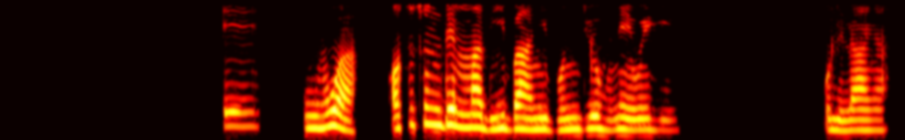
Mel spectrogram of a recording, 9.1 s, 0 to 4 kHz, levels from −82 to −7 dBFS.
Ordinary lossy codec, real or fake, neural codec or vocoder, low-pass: none; real; none; 3.6 kHz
